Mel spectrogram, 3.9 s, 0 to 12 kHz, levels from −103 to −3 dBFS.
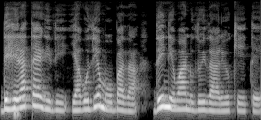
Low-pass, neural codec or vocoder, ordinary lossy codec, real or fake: none; none; none; real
